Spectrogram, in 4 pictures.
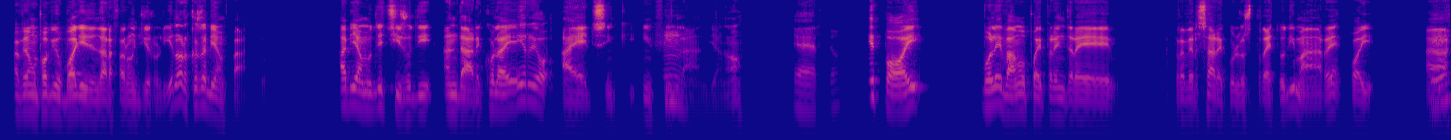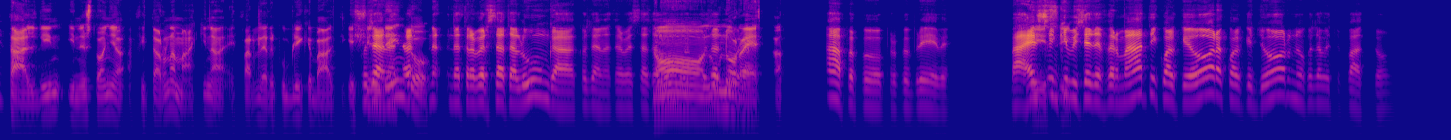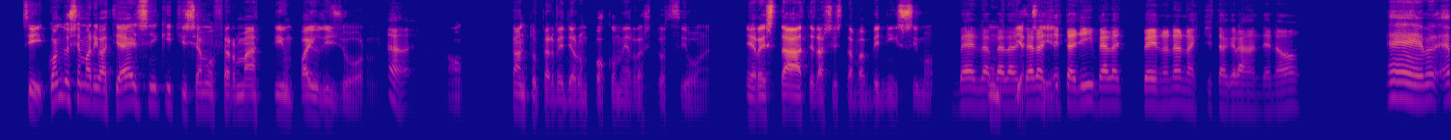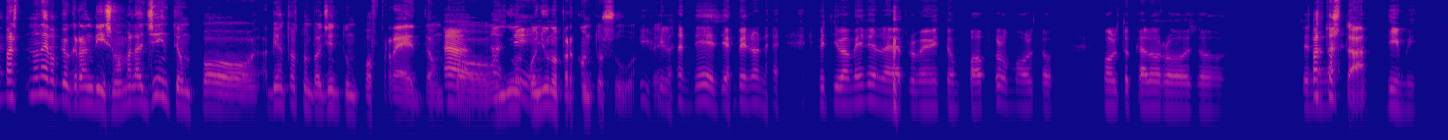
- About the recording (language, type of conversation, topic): Italian, podcast, Raccontami di una volta in cui ti sei perso durante un viaggio: com’è andata?
- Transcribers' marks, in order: "proprio" said as "popio"; "proprio-" said as "propio"; "proprio" said as "propio"; "proprio" said as "popio"; laughing while speaking: "finlandesi a me non è"; chuckle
